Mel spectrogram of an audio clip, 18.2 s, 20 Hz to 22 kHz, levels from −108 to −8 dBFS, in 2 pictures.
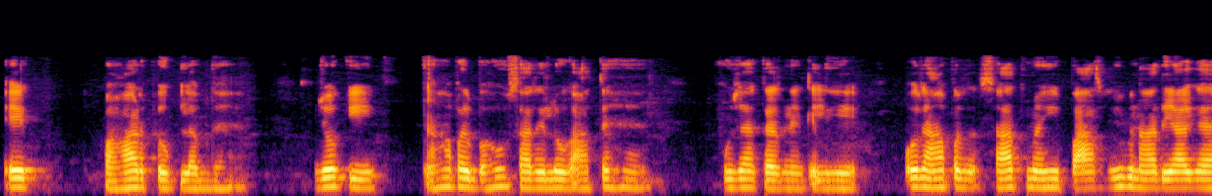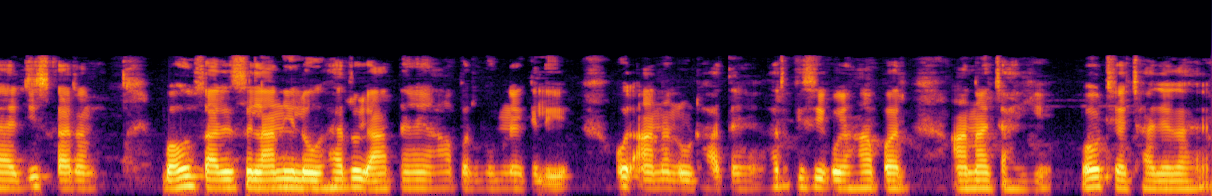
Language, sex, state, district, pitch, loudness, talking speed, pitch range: Hindi, male, Uttar Pradesh, Etah, 135 Hz, -18 LUFS, 200 wpm, 130-145 Hz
